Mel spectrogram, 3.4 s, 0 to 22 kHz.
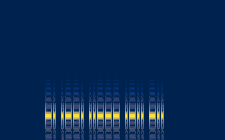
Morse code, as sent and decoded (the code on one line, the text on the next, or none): -. .--. ..--- .-.. -..
NP2LD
